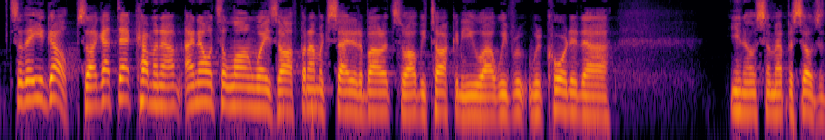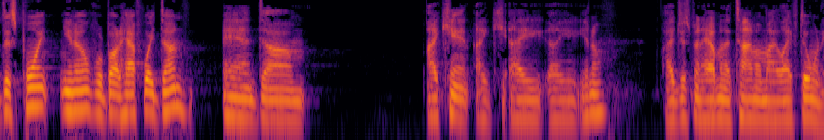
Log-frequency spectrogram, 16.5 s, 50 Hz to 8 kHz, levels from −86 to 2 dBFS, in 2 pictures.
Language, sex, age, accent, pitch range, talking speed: English, male, 40-59, American, 130-190 Hz, 235 wpm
